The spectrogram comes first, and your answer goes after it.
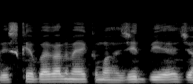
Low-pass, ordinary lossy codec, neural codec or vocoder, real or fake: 7.2 kHz; none; none; real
